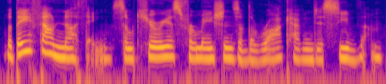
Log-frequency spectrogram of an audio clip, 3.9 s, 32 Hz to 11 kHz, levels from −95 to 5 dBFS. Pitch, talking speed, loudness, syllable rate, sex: 205 Hz, 200 wpm, -18 LUFS, 5.4 syllables/s, female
